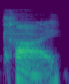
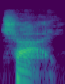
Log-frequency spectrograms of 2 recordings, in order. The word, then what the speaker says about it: chi: statistic and by the way this is called chi uh k k-a-i like cobra chi uh not chai so sometimes students pronounce this as chi squared and it's actually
